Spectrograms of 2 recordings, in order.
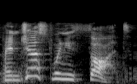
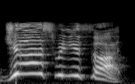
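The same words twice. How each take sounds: First: Said in the usual way. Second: High-pitched, drawn-out put-on voice; exaggerated singsong parody; mock dramatic. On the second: Shown as a demonstration. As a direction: stretch it out high like a silly echo. Mocks own phrase after hearing it.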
